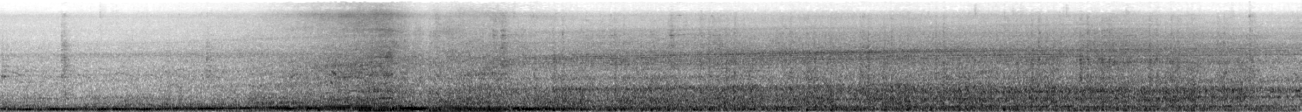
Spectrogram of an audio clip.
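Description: Electric train passing on the tracks, its running noise loudest about six seconds in, with a low hum that shifts in pitch around that point, then a steady rolling sound.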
